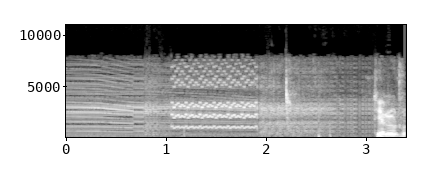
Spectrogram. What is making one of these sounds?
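A retro video game car crashes with a harsh electronic burst.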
